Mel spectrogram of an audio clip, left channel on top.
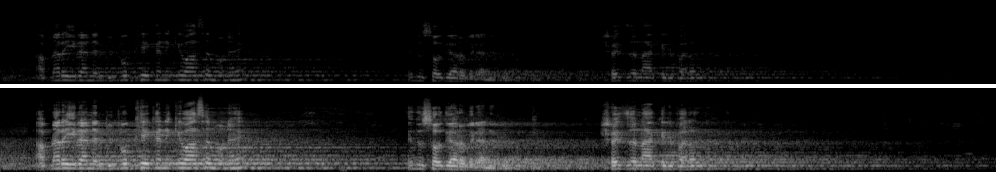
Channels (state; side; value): quieter; left; 24.2 dB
